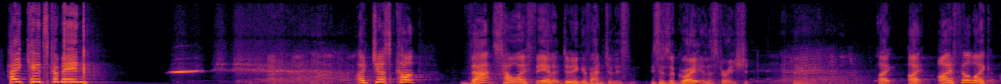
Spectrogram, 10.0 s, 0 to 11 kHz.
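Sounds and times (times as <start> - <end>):
speech: 0.2 - 1.0, 3.6 - 10.0
feeble failed whistle with breathy hissing: 1.6 - 2.4
laughter: 2.4 - 3.8, 7.6 - 8.8.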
